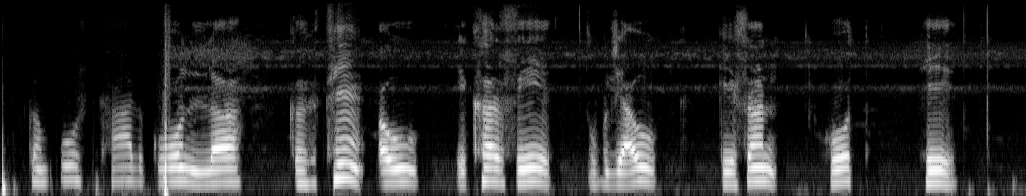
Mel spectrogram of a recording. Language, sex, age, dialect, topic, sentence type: Chhattisgarhi, male, 25-30, Northern/Bhandar, agriculture, question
